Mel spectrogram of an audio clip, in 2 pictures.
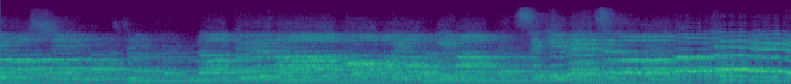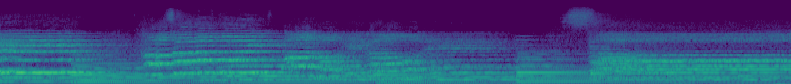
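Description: A choir singing a slow piece in sustained chords that change every second or two.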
